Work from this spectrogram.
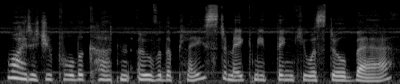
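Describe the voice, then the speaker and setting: A woman playing an anxious, probing young governess in a gothic audio drama, earnest, measured and intense. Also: medium pitch, mellow, lightly acted. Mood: wary questioning.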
